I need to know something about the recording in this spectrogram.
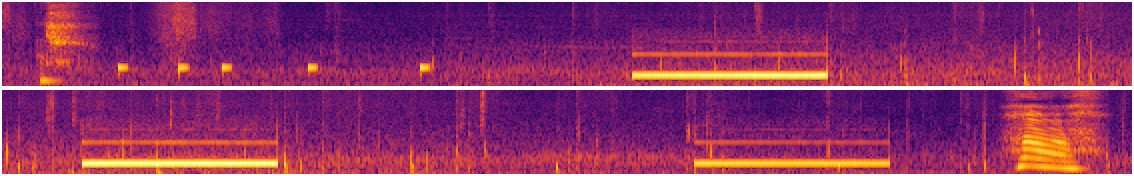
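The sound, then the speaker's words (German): A quick series of short dialing beeps as someone calls a friend on a mobile phone, then the ringing tone repeats three times, each steady buzz lasting about a second with long gaps, left unanswered. “Ja, ruf ihn noch mal an.”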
